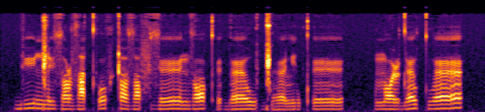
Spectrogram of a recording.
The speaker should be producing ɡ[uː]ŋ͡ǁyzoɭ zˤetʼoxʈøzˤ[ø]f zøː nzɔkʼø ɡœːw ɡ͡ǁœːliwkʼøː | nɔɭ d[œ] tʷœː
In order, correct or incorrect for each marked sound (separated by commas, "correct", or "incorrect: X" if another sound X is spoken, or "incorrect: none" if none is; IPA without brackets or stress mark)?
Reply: incorrect: yː, incorrect: œ, correct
